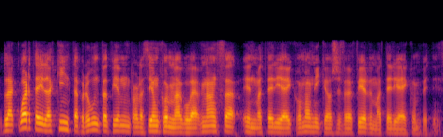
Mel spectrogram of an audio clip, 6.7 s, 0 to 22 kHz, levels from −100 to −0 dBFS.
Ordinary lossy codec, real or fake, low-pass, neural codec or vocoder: none; fake; 7.2 kHz; codec, 24 kHz, 0.9 kbps, WavTokenizer, small release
